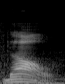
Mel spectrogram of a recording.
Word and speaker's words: know: 그다음 now. No. K가 소리 안 나요.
